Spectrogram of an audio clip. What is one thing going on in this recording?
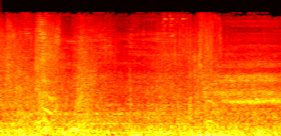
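Heavy blows land with wet, crunching impacts.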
